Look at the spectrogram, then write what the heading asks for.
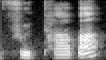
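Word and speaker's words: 二: The second child was named Futaba. The third number was named Mitsuro. Mitsuro, I think. Mitsuhiro. Anyway, Ichi, Ni can be pronounced as Futa as well, so they change it.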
